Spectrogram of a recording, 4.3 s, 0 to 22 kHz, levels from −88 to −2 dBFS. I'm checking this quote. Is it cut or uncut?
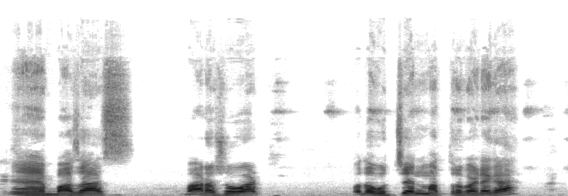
uncut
